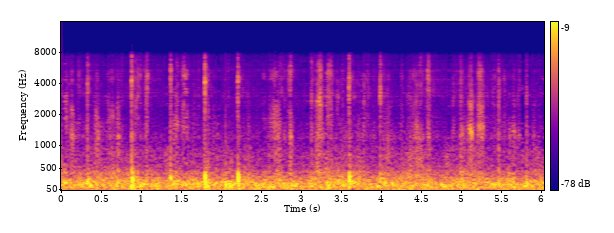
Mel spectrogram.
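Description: Stylus writing on a tablet: faint, irregular light taps and short scratches as figures are hand-written.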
